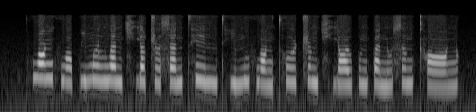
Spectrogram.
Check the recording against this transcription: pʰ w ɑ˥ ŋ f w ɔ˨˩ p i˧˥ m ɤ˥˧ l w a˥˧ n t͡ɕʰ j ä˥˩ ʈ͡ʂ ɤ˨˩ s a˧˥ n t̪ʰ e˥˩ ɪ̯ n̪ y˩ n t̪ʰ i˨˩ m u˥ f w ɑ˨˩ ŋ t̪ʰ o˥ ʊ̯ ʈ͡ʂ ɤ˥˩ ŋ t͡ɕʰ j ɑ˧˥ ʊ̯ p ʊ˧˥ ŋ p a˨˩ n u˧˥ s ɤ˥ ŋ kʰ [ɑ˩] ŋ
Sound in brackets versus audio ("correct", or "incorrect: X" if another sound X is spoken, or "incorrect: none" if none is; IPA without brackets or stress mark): incorrect: ɑ˨˩˦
